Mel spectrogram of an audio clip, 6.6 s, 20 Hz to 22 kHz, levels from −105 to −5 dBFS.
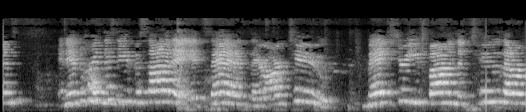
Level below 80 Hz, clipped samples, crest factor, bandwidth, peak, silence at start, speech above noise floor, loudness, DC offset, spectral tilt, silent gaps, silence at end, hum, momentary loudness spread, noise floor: -76 dBFS; under 0.1%; 18 dB; 11.5 kHz; -6 dBFS; 0.05 s; 27 dB; -23 LUFS; under 0.1%; -3 dB/octave; none; 0 s; none; 10 LU; -51 dBFS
